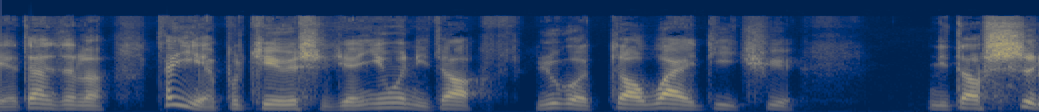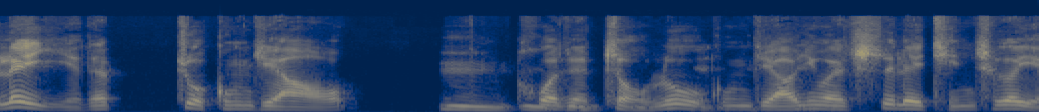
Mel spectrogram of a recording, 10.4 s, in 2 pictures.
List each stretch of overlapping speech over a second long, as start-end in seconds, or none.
7.8-9.4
